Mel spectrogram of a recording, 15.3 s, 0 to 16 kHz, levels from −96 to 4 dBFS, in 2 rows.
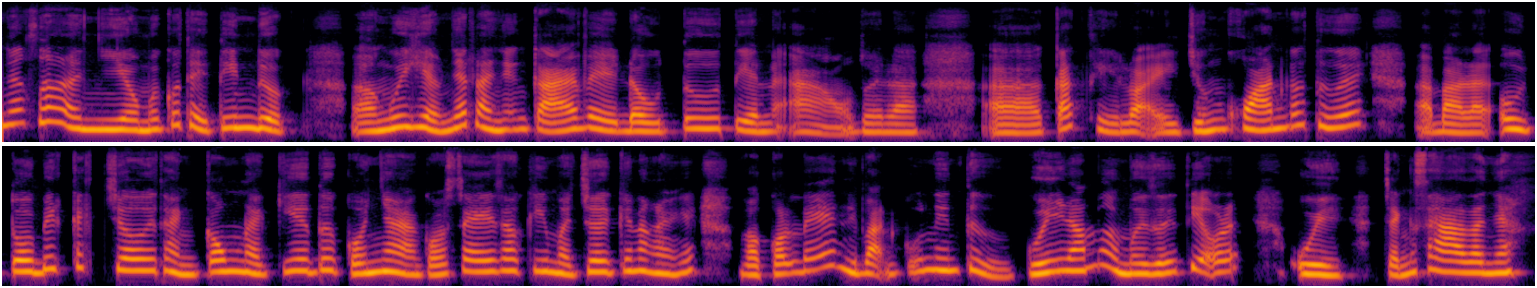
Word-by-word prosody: nhắc 370 +3 -4
rất 415 - 0
là 275 - +2
nhiều 235 -1 +4
mới 230 +2 +1
có 340 - -5
thể 275 -8 0
tin 275 0 +2
được. 235 -5 +2 0.3
Ờ, 200 +1 -1
nguy 270 +6 +4
hiểm 255 -7 +2
nhất 310 +4 0
là 280 - +3
những 235 +2 -2
cái 220 +1 +2
về 250 -6 0
đầu 200 0 +1
tư 255 0 -1
tiền 200 -4 -1
ảo 175 -7 -8
rồi 185 -1 -5
là, 180 -1 -4 0.3
ờ, 175 0 -2
các 265 +4 -1
thể 205 -5 -5
loại 185 -1 -3
chứng 210 +4 0
khoán 245 0 +2
các 330 +3 -7
thứ 290 -2 0
ấy, 325 +3 -1 0.2
à, - - -6
bảo 185 -2 0
là 175 0 -3
"Ôi, 245 -1 +2
tôi 280 0 +6
biết 330 +5 -1
cách 375 -1 -7
chơi 300 -2 +2
thành 255 -8 +1
công 280 +4 +2
này 240 -4 +2
kia, 295 +1 -1
tôi 310 -1 -1
có 235 -3 -1
nhà 255 -3 +4
có 210 +1 0
xe 280 +3 0
sau 300 0 0
khi 285 +1 -2
mà 245 - +3
chơi 275 -1 +2
cái 295 - -3
này 250 -6 +1
ấy, 275 - -3 0.2
và 210 -1 -1
có 230 +3 -1
lẽ 295 +8 -4
thì 270 - +3
bạn 235 -1 -1
cũng 305 +4 -4
nên 305 -1 +2
thử, 225 - -3
quý 250 +6 +3
lắm 300 +3 +3
tôi 355 - -2
mới 235 -1 +4
giới 240 +3 +2
thiệu - - -1
đấy." 275 - -3 0.2
Ôi, 215 -4 +3 0.2
tránh 215 +4 -1
xa 275 -4 +3
ra 255 - +3
nha. 250 +1 +3
250 Hz, 295 wpm, -23 LUFS, 215-285 Hz, 0.3 s, tôi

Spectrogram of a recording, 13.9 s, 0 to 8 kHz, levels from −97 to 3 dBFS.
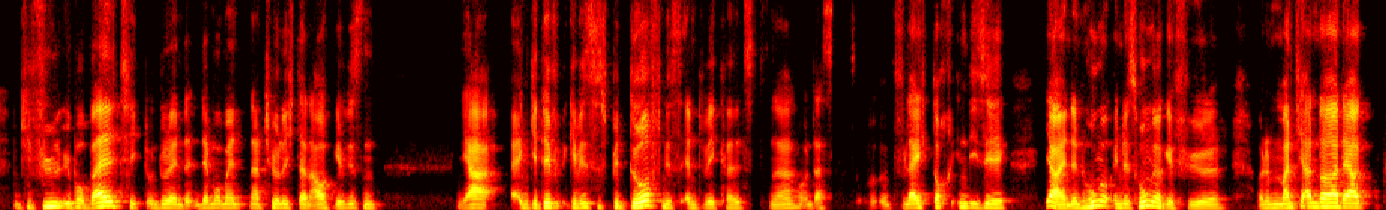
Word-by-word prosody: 'n - - -14
Gefühl 160 +5 +1
überwältigt 150 +2 +3
und 125 - -8
du 130 - -2
in 120 - -4
de - - -8
in - - -14
dem 130 -1 -4
Moment 125 -1 -6
natürlich 125 +1 -5
dann 120 - -2
auch 115 0 -2
gewissen, 115 -1 -7 0.7
ja, 115 -1 +1 0.2
ein 120 -1 -6
gedif 145 +3 +1
gewisses 145 +1 -5
Bedürfnis 155 -1 +3
entwickelst, 115 -1 -8
ne? 120 +3 -8
Und 115 -3 -13
das 100 0 -10 0.6
vielleicht 125 +5 0
doch 145 -1 -3
in 145 -1 -3
diese 130 -1 -1 0.4
ja, - - +6
in 115 - 0
den 120 +2 -1
Hunger 185 +4 +3
in 135 - -2
das 135 +2 -4
Hungergefühl. 115 - 0 0.3
Und 120 +1 -5
manch 130 +2 +1
anderer, 155 +1 +6
der 140 -1 +4
130 Hz, 165 wpm, -22 LUFS, 120-145 Hz, 0.7 s, ja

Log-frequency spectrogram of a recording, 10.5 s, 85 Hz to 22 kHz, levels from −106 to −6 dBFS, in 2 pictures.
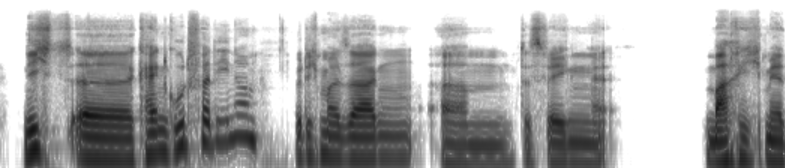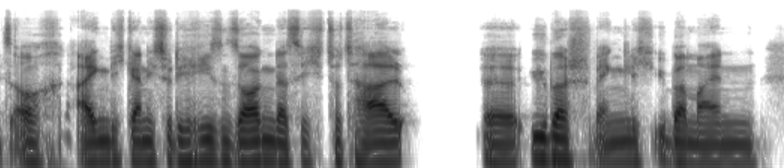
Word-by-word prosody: nicht, 150 +1 +1
äh 115 -2 +5
kein 140 +6 +2
Gutverdiener, 200 +8 -2 0.2
würde 130 0 -4
ich 125 - -7
mal 125 -3 0
sagen. 120 +1 +1 0.2
Ähm, 90 -1 -6
deswegen 95 0 -3 0.7
mache 105 +3 +3
ich 110 -2 -5
mir 110 - +3
jetzt 100 - -2
auch 90 -5 -2
eigentlich 105 +1 +1
gar 105 - +2
nicht 105 -1 -1
so 110 - -3
die 105 -1 0
Riesensorgen, 105 0 +3
dass 95 0 0
ich 90 -4 -9
total, 100 0 +3 0.5
äh, 95 0 +1
überschwänglich 105 -5 +1
über 105 - +1
mein 95 -1 -3
105 Hz, 160 wpm, -24 LUFS, 95-120 Hz, 0.7 s, äh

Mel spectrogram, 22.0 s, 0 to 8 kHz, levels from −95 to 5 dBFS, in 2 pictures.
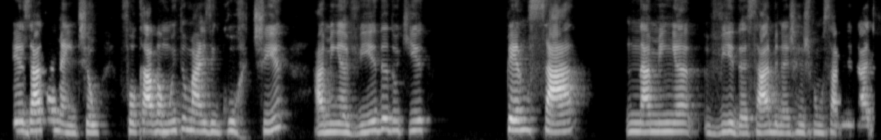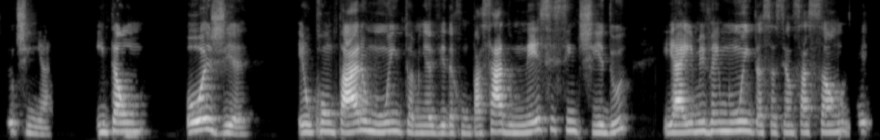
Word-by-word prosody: Exatamente, 200 -3 +2
eu 170 0 -2 0.2
focava 190 0 +4
muito 210 +5 -4
mais 195 -2 +1
em 185 -1 -5
curtir 205 +7 -5 0.3
a 170 - +3
minha 180 0 -1
vida 195 +8 -3
do 215 -2 -5
que 210 +1 -7 1.0
pensar 215 -4 +6 0.6
na 185 -1 +2
minha 190 0 -3
vida, 165 +1 -5
sabe? 170 +2 +3
Nas 160 -1 -9
responsabilidades 170 -2 -6 0.2
que 190 - -6
eu - - -8
tinha. 150 -8 -10 0.6
Então, 190 +1 0 0.5
hoje, 170 -8 +2 0.6
eu 175 0 -2
comparo 195 +1 +6
muito 190 0 -4
a - - -6
minha 165 0 -6
vida 165 +1 -6
com 165 -1 -13
o - - -13
passado 170 +4 +2
nesse 200 +8 -3
sentido, 200 0 -5 0.4
e 170 +1 -4
aí, 175 +2 +5
me 195 +1 -2
vem 195 +2 -4
muito 200 -1 -2
essa 175 0 -9
sensação 175 +2 -6 0.2
de 385 0 -8
185 Hz, 115 wpm, -23 LUFS, 170-200 Hz, 1.0 s, pensar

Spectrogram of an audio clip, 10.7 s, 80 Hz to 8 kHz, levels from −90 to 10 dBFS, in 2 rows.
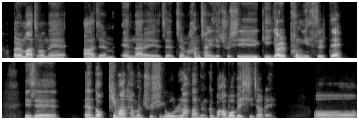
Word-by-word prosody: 얼마 155 +6 +6
전에 120 -4 -4 0.3
아 115 -1 0
좀 110 -1 -6
옛날에 120 -2 -1
이제 95 0 -7
좀 115 -3 -4
한창 180 - -3
이제 100 -2 -3
주식이 105 0 -2
열풍이 110 +6 +5
있을 - - -3
때 - - +4 0.5
이제 100 -3 +2 0.4
그냥 105 -2 +3
넣기만 170 - +5
하면 130 -4 -5
주식이 120 +2 -7
올라가는 100 0 -1
그 - - -6
마법의 125 -3 +3
시절에 105 -4 -6 0.6
어 95 -1 -2
110 Hz, 275 characters per minute, -23 LUFS, 100-120 Hz, 0.6 s, 얼마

